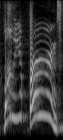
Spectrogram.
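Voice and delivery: put-on very high wailing little-boy voice; imitating crying toddler. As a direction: wail it like a hurting three-year-old. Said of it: "he starts screaming bloody murder".

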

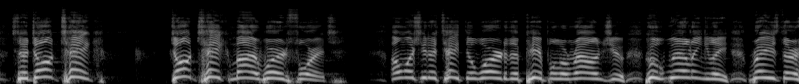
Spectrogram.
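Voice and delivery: loud, rising preacher calling on the church; full-force preaching. Acted.

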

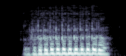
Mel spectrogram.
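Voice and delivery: "R" as a trilled Russian letter sound; long rotating trill on "R"; rolled R. Shown as a demonstration. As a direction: roll the "R" on the tongue. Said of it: "the rotating R".

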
